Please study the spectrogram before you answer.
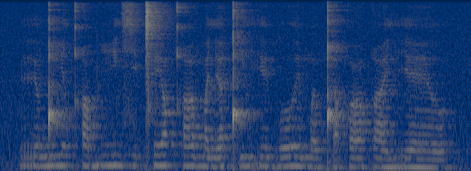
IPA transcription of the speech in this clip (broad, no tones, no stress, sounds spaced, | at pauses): rʲ ɔ ŋ͡ǃ iː lʲ qʰ a b iː lʲ sʲ ɛ ǀʰ e o̯ qʰ ɐ o̯ m a lʲ a ǃʼ i lʲ rʲ ɘ e̯ b oː e̯ m ɐ o̯ ǃʼ ɛ q u o̯ q ɛː lʲ rʲ ɛː o̯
